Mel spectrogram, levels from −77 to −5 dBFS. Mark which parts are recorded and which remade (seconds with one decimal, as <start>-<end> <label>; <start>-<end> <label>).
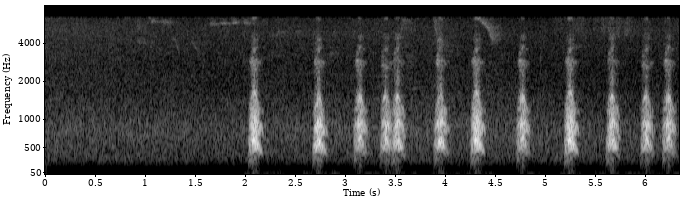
0.0-2.2 remade; 2.2-3.3 recorded; 3.3-4.7 remade; 4.7-6.3 recorded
